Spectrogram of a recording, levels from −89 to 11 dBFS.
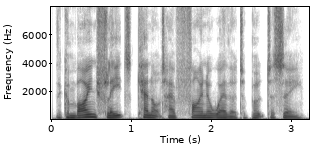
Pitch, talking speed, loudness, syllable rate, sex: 130 Hz, 205 wpm, -17 LUFS, 5.3 syllables/s, male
